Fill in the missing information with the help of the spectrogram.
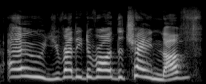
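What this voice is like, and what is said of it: Deliberately poor put-on British accent. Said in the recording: “talk in a British accent all day, but like a poor British accent”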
